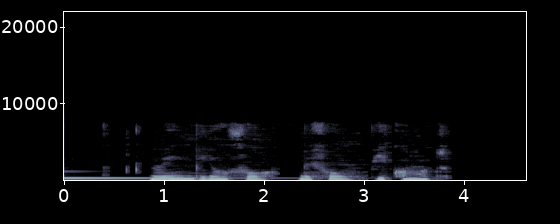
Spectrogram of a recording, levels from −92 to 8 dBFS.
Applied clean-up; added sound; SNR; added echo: none; Marimba, xylophone; 13 dB; none.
